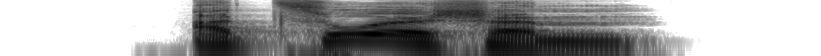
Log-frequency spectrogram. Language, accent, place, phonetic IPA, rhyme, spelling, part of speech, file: German, Germany, Berlin, [aˈt͡soːɪʃm̩], -oːɪʃm̩, azoischem, adjective, De-azoischem.ogg
- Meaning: strong dative masculine/neuter singular of azoisch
